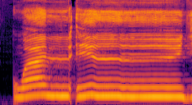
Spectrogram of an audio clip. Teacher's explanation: Ada ikhfa ausat karena ada nun sukun bertemu dengan jim. Maka nun sukunnya dibunyikan samar-samar menuju huruf jim sambil ada dengungannya.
